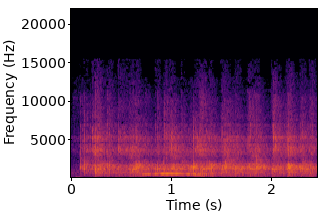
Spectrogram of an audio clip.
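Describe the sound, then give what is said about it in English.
An audience claps steadily for a couple of seconds in a poll on whether the Blue Jays will be in the playoffs, a dense, even patter of many hands with a few sharper, louder claps standing out. A brief faint tone rises through the middle. “Can I get a round of applause from people who think the Blue Jays will be in the playoffs this year?”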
